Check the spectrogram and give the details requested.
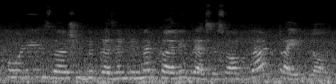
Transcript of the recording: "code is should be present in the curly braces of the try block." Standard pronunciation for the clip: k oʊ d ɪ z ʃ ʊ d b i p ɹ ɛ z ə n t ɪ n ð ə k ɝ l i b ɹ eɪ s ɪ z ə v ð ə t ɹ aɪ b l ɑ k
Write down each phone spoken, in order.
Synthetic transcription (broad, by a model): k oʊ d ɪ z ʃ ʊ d b i p ɹ ɛ z ə n t ɪ n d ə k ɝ l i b ɹ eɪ s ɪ s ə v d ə t ɹ aɪ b l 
